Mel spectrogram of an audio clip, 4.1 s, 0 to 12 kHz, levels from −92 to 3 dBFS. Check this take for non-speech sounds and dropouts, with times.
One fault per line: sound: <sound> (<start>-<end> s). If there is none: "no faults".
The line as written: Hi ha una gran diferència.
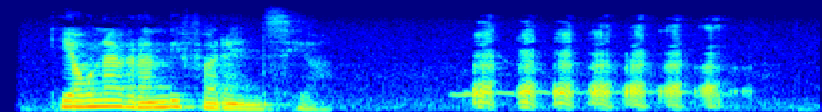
sound: laugh (2.2-3.8 s)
